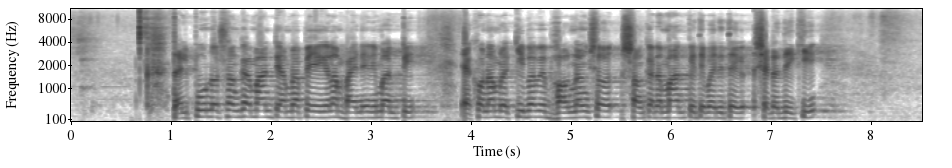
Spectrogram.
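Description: A man speaks clearly and steadily close by, explaining.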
